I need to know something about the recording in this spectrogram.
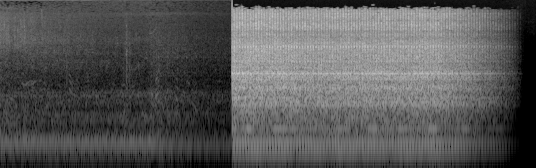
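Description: A film projector running: a loud, fast mechanical clatter with a steady whir that starts suddenly about three and a half seconds in and fades out near the end. Before it, a faint low steady hum fades away.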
